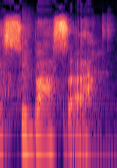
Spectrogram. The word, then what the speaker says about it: Tsubasa: Tsubasa.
